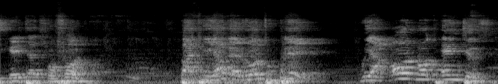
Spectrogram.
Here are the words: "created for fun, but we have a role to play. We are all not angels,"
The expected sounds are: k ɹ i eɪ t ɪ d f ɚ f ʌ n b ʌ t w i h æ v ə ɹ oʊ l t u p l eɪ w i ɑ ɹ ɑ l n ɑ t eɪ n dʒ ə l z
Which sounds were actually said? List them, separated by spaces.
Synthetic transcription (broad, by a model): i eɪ t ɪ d f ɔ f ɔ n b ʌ t w i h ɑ v ə ɹ oʊ l t u p l eɪ w i ɑ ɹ ɑ l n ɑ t eɪ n dʒ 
